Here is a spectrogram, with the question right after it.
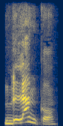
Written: blanco

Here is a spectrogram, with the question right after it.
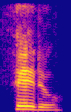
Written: cero

